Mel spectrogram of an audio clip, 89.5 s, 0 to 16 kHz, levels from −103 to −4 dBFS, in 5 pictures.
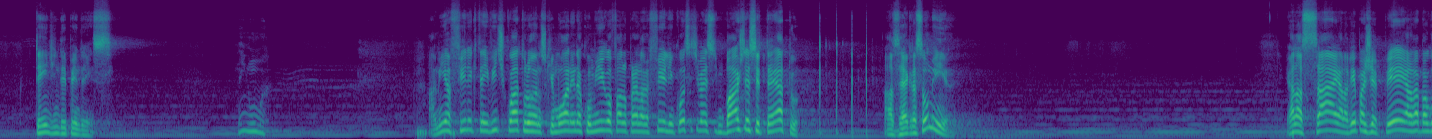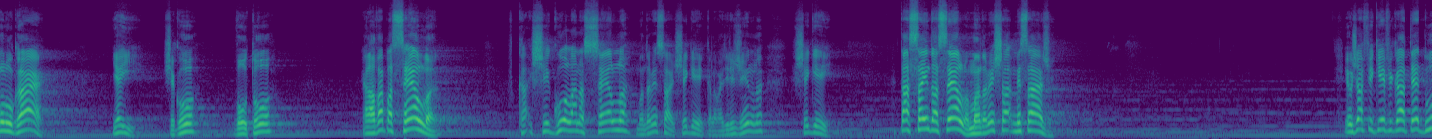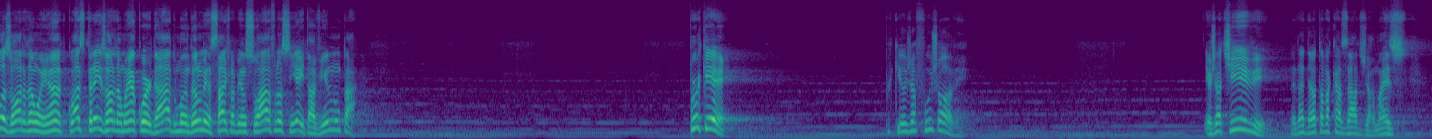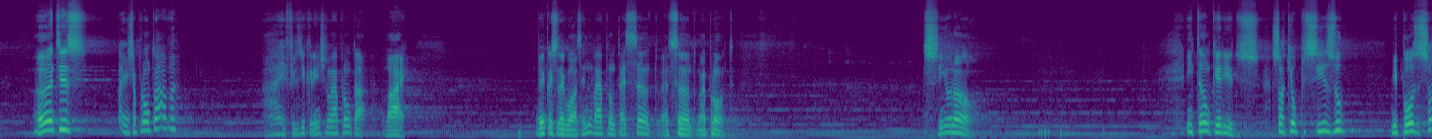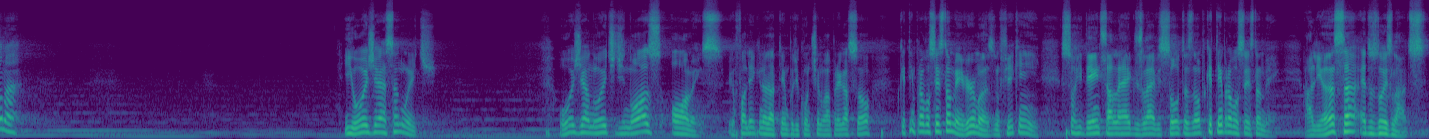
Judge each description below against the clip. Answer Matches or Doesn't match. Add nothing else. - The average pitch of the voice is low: Doesn't match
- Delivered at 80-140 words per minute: Matches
